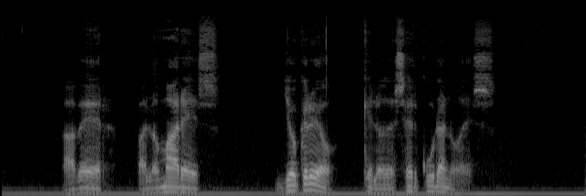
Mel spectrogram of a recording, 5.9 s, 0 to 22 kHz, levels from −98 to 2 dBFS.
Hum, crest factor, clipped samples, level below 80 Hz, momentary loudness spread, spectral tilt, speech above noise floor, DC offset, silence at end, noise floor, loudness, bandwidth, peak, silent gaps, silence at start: none; 20 dB; under 0.1%; -62 dBFS; 15 LU; -5 dB/octave; 20 dB; under 0.1%; 0 s; -66 dBFS; -47 LUFS; 15.5 kHz; -28 dBFS; none; 0.05 s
